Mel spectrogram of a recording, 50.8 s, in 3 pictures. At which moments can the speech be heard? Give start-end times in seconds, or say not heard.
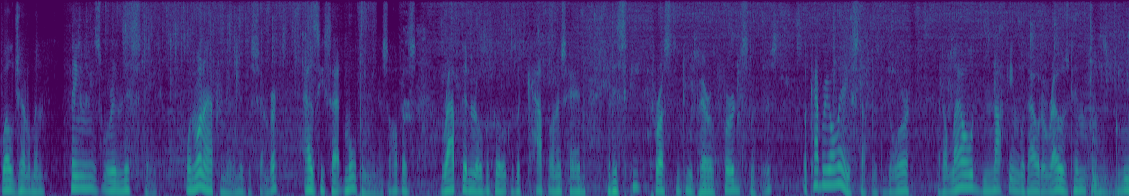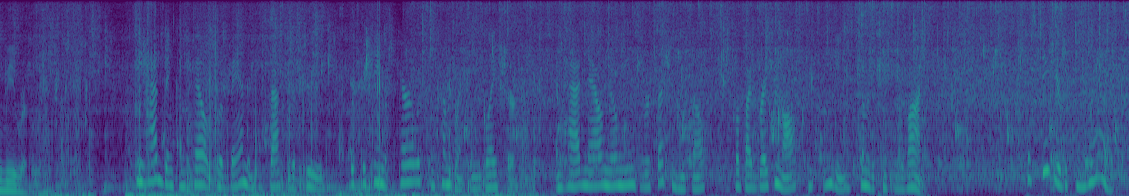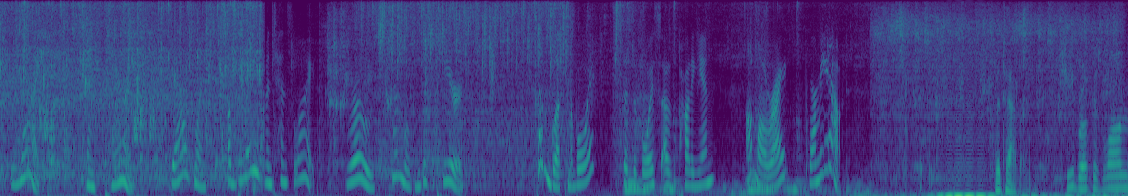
0.0-17.8, 18.9-31.0, 32.3-40.9, 41.9-46.6, 48.8-50.7.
